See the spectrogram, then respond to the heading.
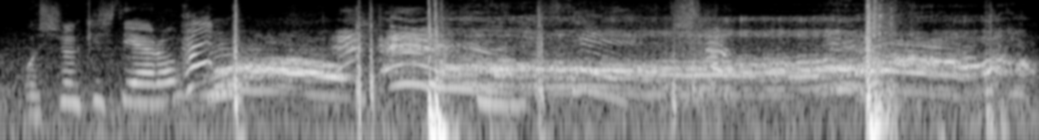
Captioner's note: groaning in pain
